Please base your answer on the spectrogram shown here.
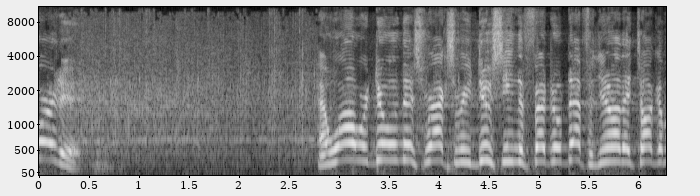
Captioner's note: applause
